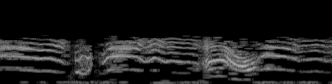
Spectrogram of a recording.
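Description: A woman's loud, wavering wailing cry, mistaken for a baby crying, swooping up and down in pitch over a few drawn-out bursts, with a low rumble underneath.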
